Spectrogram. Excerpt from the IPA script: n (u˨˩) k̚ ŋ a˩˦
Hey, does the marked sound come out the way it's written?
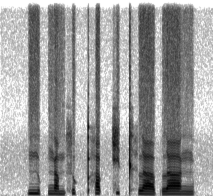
yes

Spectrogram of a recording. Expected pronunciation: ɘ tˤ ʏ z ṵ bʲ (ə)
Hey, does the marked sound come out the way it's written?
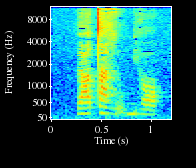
no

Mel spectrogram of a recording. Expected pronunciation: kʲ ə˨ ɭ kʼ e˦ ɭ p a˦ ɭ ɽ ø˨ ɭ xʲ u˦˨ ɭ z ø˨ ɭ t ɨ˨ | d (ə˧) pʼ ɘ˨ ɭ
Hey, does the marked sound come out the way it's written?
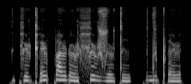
no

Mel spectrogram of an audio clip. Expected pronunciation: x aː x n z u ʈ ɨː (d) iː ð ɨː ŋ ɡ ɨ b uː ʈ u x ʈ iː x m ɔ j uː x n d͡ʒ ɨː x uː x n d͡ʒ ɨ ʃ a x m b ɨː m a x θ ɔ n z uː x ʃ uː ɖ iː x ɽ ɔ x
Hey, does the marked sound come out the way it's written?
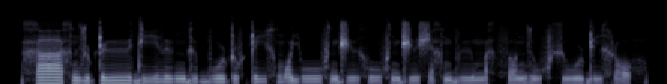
yes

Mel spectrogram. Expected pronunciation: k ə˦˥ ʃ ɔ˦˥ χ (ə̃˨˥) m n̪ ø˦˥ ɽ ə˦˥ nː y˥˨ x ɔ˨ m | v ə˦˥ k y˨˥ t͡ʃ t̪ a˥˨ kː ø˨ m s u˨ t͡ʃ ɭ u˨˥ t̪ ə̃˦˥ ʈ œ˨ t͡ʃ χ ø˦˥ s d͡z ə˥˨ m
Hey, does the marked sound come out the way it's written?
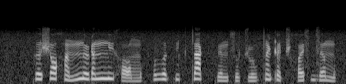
yes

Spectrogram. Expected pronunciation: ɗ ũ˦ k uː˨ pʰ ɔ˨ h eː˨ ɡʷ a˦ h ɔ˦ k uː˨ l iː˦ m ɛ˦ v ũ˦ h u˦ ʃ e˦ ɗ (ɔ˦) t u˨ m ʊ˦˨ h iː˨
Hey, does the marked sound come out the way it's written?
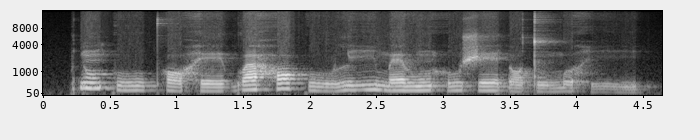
no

